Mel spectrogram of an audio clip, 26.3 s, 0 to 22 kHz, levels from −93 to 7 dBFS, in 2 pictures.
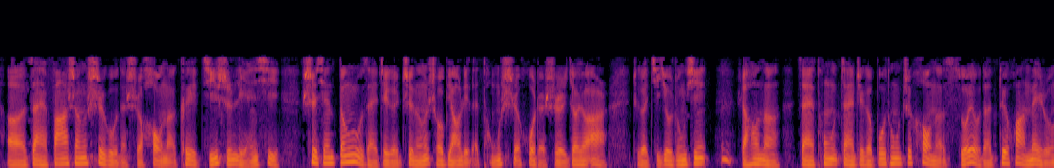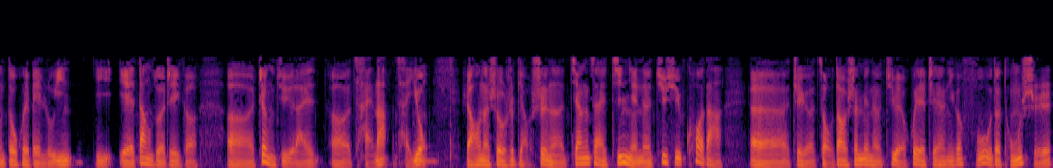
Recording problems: high frequencies cut off; noticeable; nothing above 5 kHz
garbled, watery; slightly

